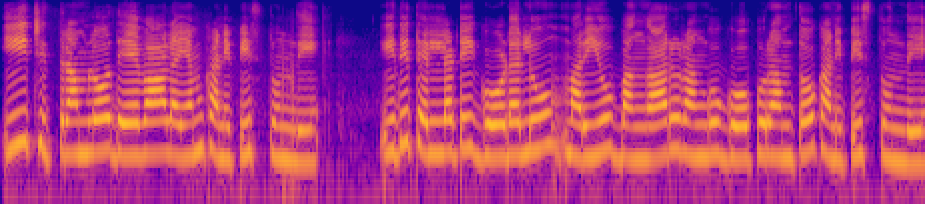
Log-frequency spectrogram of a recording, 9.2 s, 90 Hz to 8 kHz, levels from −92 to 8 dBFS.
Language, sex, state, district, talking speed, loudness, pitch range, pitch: Telugu, female, Telangana, Hyderabad, 80 wpm, -14 LUFS, 260-290 Hz, 275 Hz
